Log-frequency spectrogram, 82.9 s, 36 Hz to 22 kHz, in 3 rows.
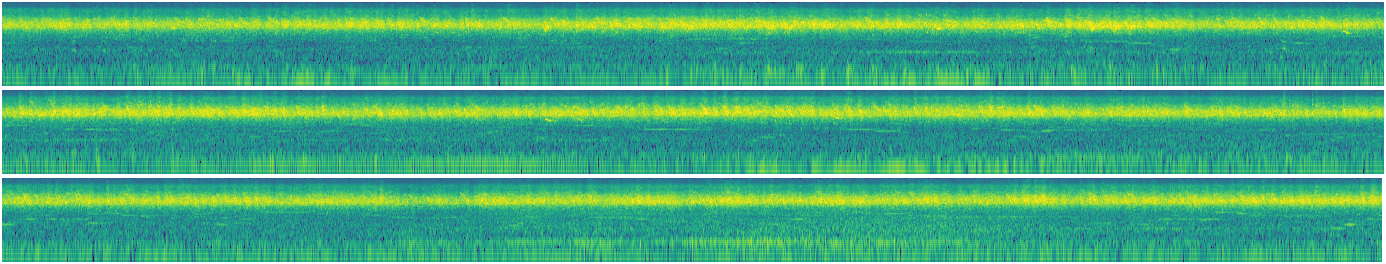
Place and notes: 金崙村, Taimali Township - Birdsong
Birdsong, In the street, Small village, Traffic Sound
Zoom H2n MS +XY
